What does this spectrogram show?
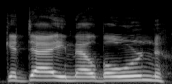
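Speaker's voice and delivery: hammed-up Australian G'day, loud and drawn out; loud mock Australian greeting; Australian accent. Shown as a demonstration. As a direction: greet them like a mock Aussie host. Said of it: "I can't do Australian accent".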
